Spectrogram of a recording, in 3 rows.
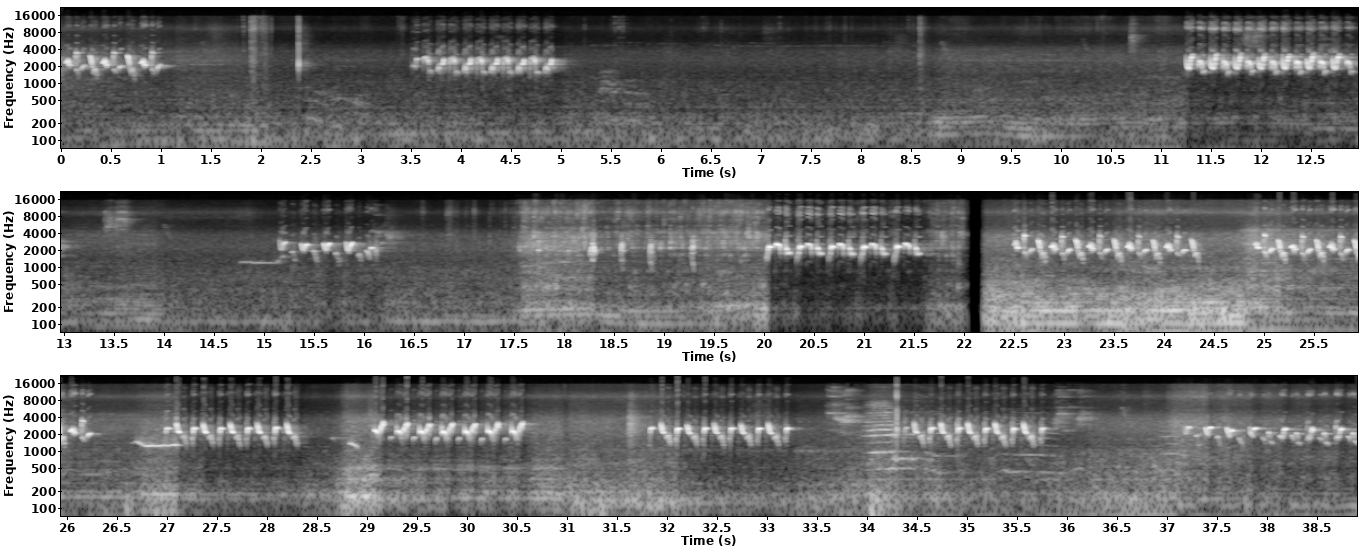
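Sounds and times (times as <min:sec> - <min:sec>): bird singing fast chattering notes: 0:00.0 - 0:01.2, 0:03.5 - 0:05.1, 0:10.7 - 0:14.2, 0:14.8 - 0:16.4, 0:17.9 - 0:21.8, 0:22.5 - 0:30.7, 0:31.8 - 0:38.9.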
